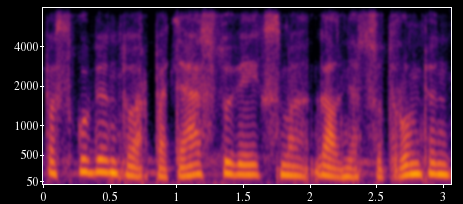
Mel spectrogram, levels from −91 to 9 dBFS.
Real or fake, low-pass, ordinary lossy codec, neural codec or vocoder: fake; 7.2 kHz; Opus, 16 kbps; vocoder, 44.1 kHz, 80 mel bands, Vocos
